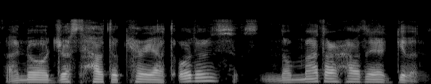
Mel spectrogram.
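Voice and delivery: storytelling in a put-on French-German accent; muddled French-German accent. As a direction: read the tale with a hammy continental accent, French sliding into German. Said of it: "French accent when this is supposed to be German".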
